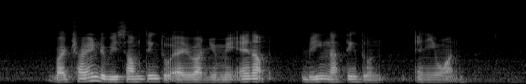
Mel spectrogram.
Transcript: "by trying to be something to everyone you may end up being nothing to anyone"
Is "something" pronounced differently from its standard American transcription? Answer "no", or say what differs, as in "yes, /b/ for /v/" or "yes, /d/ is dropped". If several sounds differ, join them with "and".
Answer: yes, /t/ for /θ/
